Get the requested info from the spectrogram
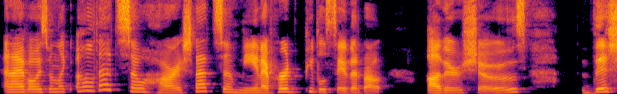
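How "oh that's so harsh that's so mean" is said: normal talking voice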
